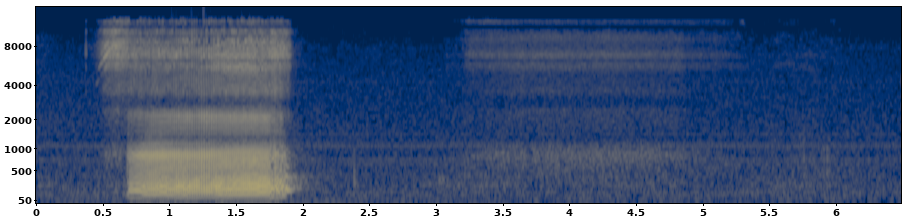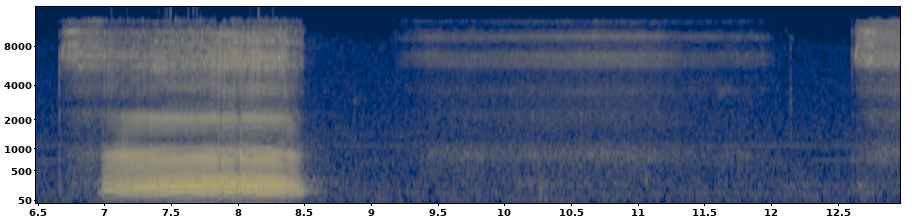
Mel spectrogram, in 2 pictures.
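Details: Pug snoring in sleep: loud buzzing snores on each in-breath, about every six seconds, with softer hissing out-breaths; flat-faced dog snoring.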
